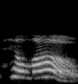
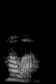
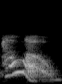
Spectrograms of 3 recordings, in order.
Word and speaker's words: Pello: He said, Mom, you're saying it wrong. It's a pillow. And I'm like, no, it's a Pella. It's a Pella. And I was like, wait a second. It is a pillow.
